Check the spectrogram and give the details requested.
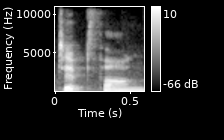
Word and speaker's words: diphthong: We pronounce it diphthong, but we spell it ph.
